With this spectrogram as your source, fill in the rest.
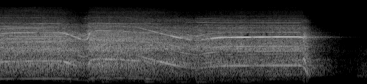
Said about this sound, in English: use a LaserBest drill bit and drill a 1/4 inch hole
